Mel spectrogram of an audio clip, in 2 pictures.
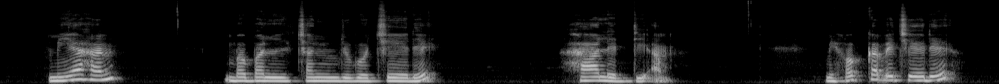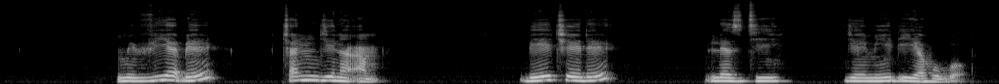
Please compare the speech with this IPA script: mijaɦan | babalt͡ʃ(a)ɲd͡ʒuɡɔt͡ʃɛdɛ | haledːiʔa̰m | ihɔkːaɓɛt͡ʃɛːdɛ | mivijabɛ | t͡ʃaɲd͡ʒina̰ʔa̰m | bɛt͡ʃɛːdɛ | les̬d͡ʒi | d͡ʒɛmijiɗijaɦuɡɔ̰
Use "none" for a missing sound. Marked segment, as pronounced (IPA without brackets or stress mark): a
